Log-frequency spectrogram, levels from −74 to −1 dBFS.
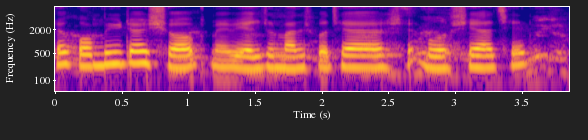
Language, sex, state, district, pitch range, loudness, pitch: Bengali, female, Tripura, Unakoti, 210-260 Hz, -14 LUFS, 215 Hz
